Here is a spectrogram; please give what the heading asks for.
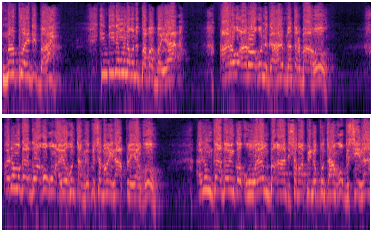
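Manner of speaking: pitched high, heated and defensive. Acted. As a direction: protest hard, voice climbing, with a bitter laugh at the end. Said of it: "Pinagtatasan mo ba ako ng boses".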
